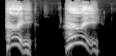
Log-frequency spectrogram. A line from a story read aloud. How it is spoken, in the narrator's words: Fret cried, watching them anxiously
